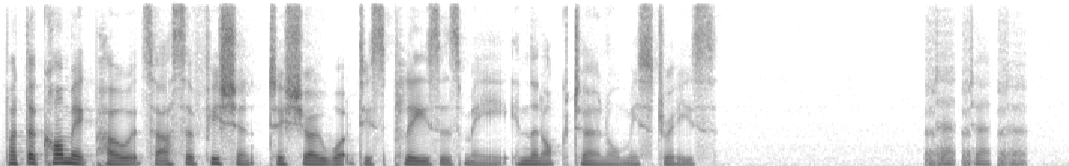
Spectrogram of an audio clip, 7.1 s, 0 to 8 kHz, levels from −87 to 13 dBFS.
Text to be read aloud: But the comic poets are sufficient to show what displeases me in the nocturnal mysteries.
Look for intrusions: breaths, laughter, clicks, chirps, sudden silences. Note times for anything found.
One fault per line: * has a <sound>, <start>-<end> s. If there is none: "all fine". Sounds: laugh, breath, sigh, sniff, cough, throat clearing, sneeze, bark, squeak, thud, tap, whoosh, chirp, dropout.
* has a laugh, 6.2-6.8 s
